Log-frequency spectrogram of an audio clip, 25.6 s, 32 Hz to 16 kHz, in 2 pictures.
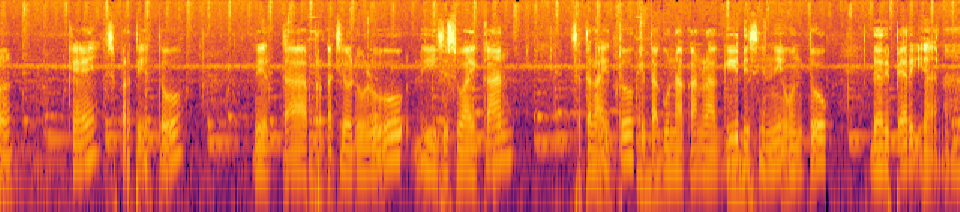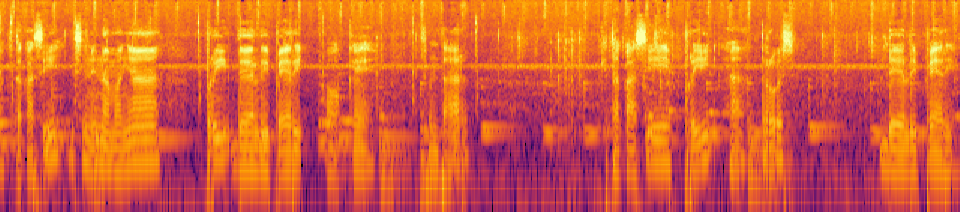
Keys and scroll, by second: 2.5 v, 11.8 t, 17.8 ctrl+z, 20.2-22.3 typing, 24.3 shift+Right.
